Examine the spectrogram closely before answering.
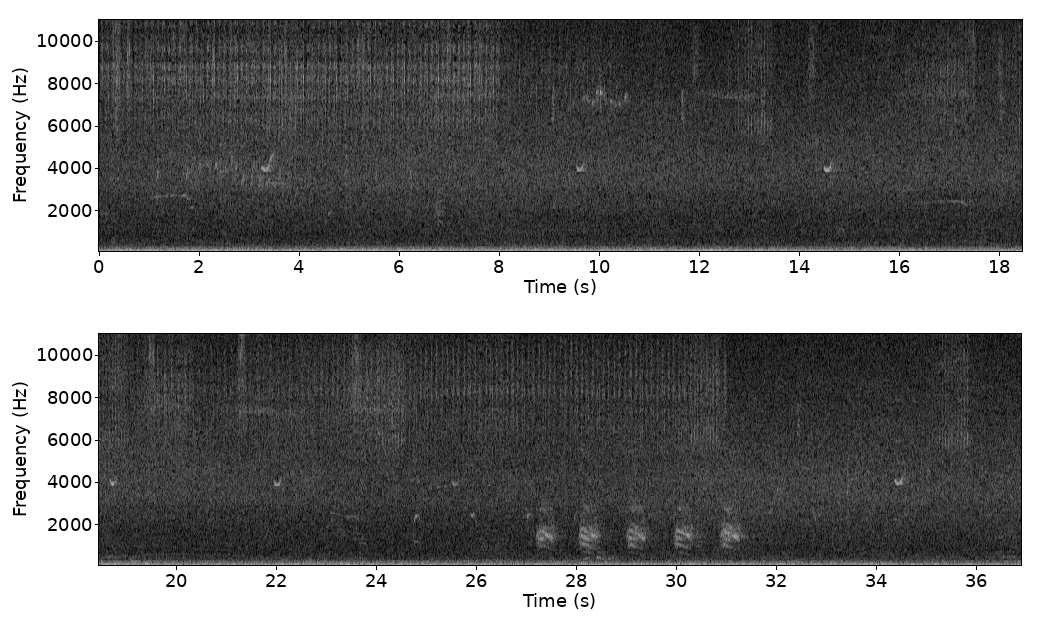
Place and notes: Värati, Estonia - grasshoppers, some voices of people, passing car on gravel road, dog
grasshoppers, people, car, gravel road, dog, bicycle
